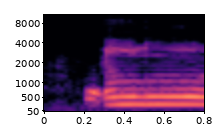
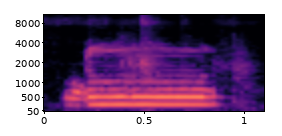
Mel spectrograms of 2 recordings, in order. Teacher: یہ ہمزۃ الوصل نہیں پڑھا جا رہا, با کو ملا رہے ہیں ہم لام ساکن سے, لام ساکن بیل, بیل, تھوڑی سی آواز چل رہی ہے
